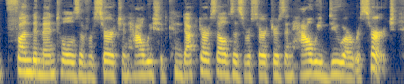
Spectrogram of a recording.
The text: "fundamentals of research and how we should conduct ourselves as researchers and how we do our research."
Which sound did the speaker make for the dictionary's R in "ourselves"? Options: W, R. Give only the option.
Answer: R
